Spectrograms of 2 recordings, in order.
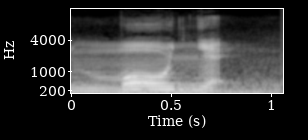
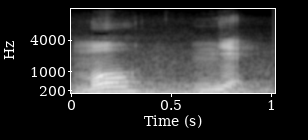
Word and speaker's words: monyet: Ny as in monyet, the way you would pronounce monyet.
